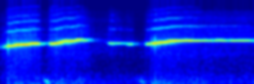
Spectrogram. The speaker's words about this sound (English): Yeah, it'd almost be better to do no whistle. Because no one would ever whistle like that for a breaking ball.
